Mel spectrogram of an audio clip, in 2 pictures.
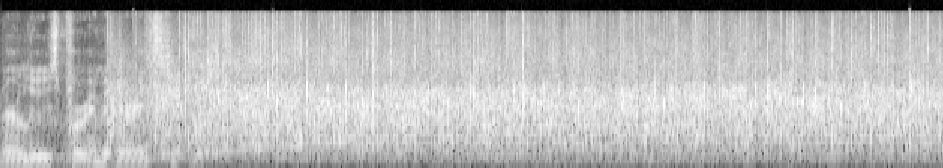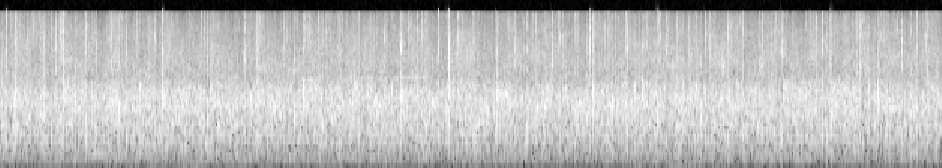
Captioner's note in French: Applaudissements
